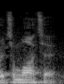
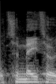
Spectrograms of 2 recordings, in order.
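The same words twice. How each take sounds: First: "tomato" as to-MAH-toe; broad A variant. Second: "tomato" as to-MAY-toe; long A variant. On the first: Teacher offering interchangeable forms, "tomato" said to-MAH-toe. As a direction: say "tomato" with an "ah" middle. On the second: Teacher offering interchangeable forms, "tomato" said to-MAY-toe. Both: Shown as a demonstration. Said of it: "Use them interchangeably".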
